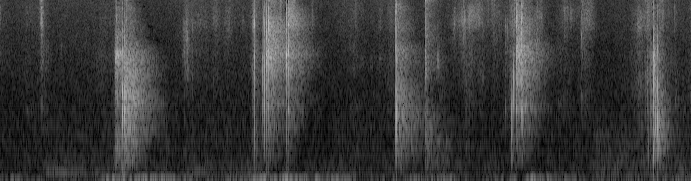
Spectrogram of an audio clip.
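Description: Several sharp, irregular cracks and pops from knuckles being cracked; joint cavitation.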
